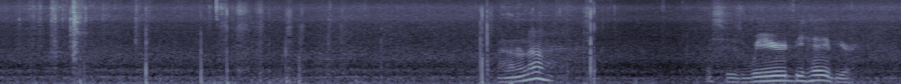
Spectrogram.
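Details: Honey bees swarming over a stump by the hives with some bees fighting; background buzzing with scattered clicks, then two wavering, rising-and-falling droning buzzes from bees flying close by, around five and eight seconds.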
